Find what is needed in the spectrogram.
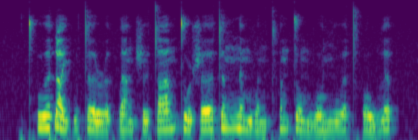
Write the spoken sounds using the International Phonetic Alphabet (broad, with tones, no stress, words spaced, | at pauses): t̪ʰu˧˥ə̯ ɗa˨˩˨jɓu˧t̪əː˨˩ ɹə˨˩k̚la˨˩ŋ ʂɨ˨˩t̪aː˧˥mt̪u˨˩˨ ʂəː˧˥t̪ə˧˥ŋ nə˨˩mvə˨˩˦ŋt̪ʰə˧˥m t̪o˨˩mvo˧ ɲu˨˩ə̯t̪ʰo˨˩˦wlə˦˥k̚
